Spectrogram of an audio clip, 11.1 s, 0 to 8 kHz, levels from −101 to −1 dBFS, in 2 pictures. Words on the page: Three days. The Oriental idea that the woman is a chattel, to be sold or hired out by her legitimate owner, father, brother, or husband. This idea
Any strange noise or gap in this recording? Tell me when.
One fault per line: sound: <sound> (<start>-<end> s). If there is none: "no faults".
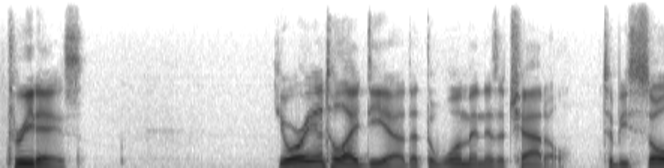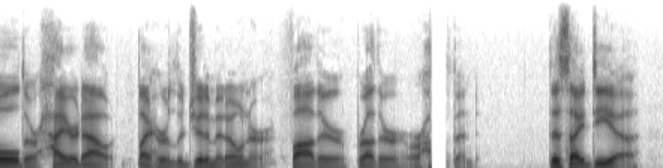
sound: dropout (9.1-9.3 s)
